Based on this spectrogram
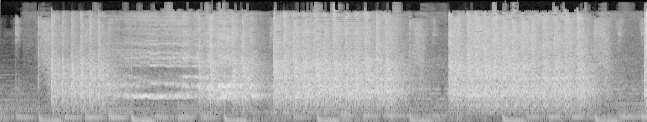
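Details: A shoebill gives a rapid, hollow clattering, like a burst of machine-gun fire, in two long runs with a brief pause between, with music playing underneath.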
